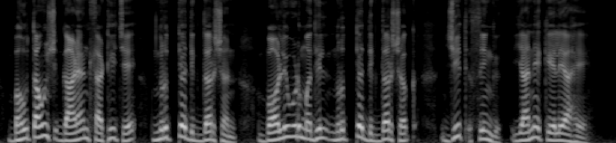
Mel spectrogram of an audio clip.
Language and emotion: Marathi, neutral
